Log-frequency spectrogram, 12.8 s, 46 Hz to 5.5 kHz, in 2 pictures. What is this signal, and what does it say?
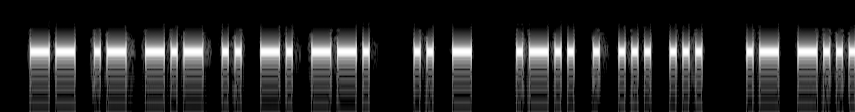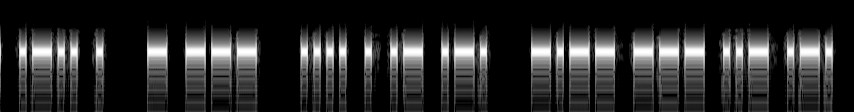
Morse code, heard as a keyed tone, about 25 wpm, 600 Hz. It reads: MAKING IT LESS ABLE TO HEAR YOUR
